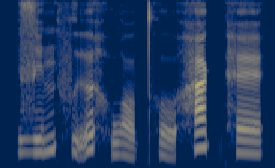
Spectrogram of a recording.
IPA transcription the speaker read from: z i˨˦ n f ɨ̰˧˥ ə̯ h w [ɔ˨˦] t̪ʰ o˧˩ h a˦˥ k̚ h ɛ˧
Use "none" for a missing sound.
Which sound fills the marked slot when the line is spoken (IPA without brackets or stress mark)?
ɔ˧˩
